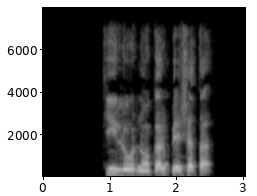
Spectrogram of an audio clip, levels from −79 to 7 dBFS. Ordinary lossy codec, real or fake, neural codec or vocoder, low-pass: AAC, 32 kbps; real; none; 7.2 kHz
